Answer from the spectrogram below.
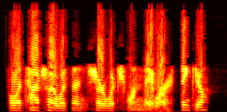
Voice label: Info Sheriff Common, scanner audio trunk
